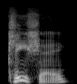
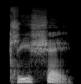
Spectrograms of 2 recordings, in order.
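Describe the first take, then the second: First: Said with a downward English inflection. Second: Said with even French stress. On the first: This is how the British say it. "the English cliché" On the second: This is how the French say it. "the authentic French cliché"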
